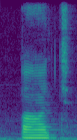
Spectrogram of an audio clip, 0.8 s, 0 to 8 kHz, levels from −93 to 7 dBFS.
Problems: none marked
